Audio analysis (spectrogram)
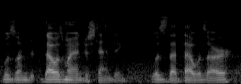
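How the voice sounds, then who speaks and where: A man's voice: on the low side, little pitch movement, fast. A man answering judges' questions as a start-up presenter, speaking in an explanatory, assured manner. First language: English. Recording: long hall reverb.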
